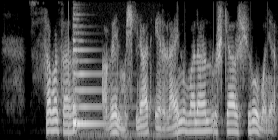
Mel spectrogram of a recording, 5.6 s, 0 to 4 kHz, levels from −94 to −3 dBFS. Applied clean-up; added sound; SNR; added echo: none; Plucked string instrument; 0 dB; none.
